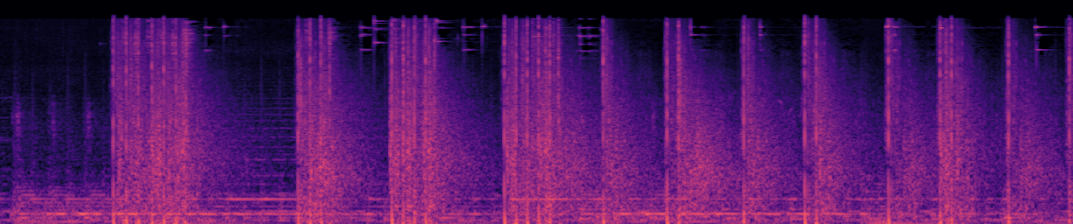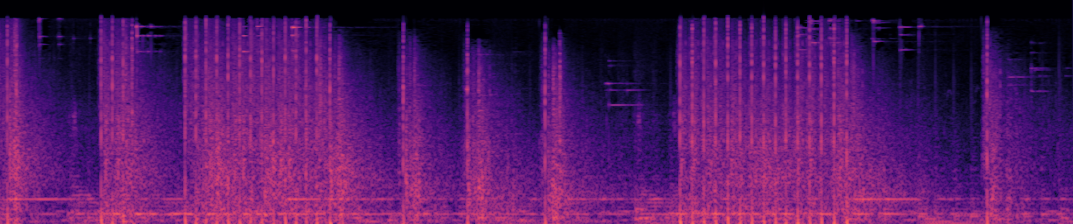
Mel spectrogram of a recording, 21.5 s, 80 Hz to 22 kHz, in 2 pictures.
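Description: Carl Gustaf M/45 "Swedish K" open-bolt 9mm submachine gun, an Egyptian Port Said licence copy, firing on full auto in a long string of short bursts of a few rounds each, one after another.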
